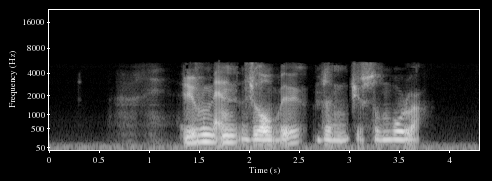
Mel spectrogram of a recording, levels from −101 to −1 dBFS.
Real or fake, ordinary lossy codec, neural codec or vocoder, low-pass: fake; AAC, 24 kbps; autoencoder, 22.05 kHz, a latent of 192 numbers a frame, VITS, trained on many speakers; 5.4 kHz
